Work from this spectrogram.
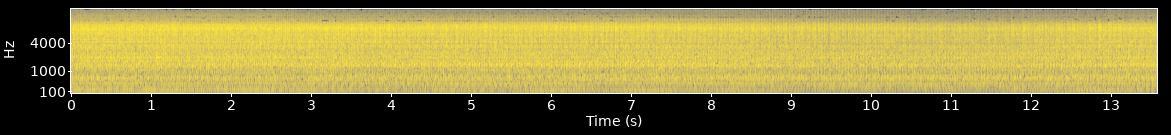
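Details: Hyundai ix35 CRDi 136 hp diesel, warm, recorder on the wheel: quick metallic ticking about four per second at idle and revving, ringier with throttle; chain damper tensioner replaced 1.5 years ago, dealer found nothing; knock source unknown.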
